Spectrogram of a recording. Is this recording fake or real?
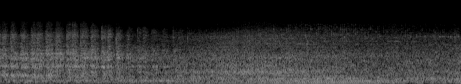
real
